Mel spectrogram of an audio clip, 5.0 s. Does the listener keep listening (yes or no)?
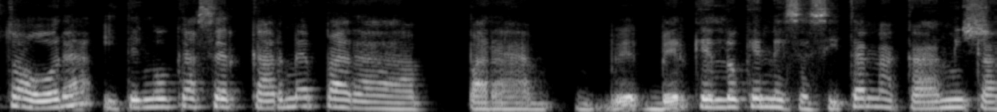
no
